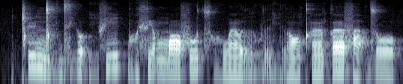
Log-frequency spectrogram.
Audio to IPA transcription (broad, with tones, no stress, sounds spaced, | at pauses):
ǀʰ y˥ ŋ͡ǀ i̤˩ d͡z i̤˧ ʊ̯ ʔ i̤˩ f j i˥ k͡p ɔ̤˩ fʲ ɔ˧ ŋ͡m ɔ˧ f u˥ t͡sʰ o̤˩ w œ̃˩ ʊ̯ r ṳ˧ r i̤˩ r ɔ̃˩ kʰ œ̃˧ k œ˥ f a˩ ʔ d͡z o˩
